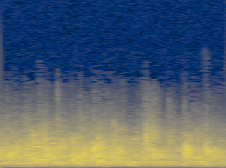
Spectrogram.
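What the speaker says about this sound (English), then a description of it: "Give her a round of applause." A comedy-club crowd breaks into a loud, dense round of applause at a TK Kirkland stand-up show, steady clapping filling the room for about two seconds.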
